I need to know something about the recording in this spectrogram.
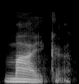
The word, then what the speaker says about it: majka: Then you have Then you have long climbing accent, which is mleko, and long down um, accent, which is majka.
